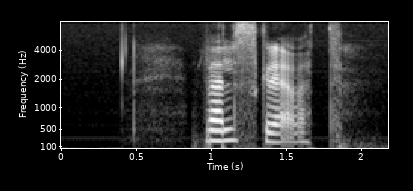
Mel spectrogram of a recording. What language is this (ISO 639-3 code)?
nor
